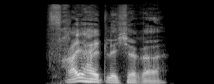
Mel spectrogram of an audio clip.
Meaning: inflection of freiheitlich: 1. strong/mixed nominative/accusative feminine singular comparative degree 2. strong nominative/accusative plural comparative degree
- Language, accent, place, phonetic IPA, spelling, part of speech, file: German, Germany, Berlin, [ˈfʁaɪ̯haɪ̯tlɪçəʁə], freiheitlichere, adjective, De-freiheitlichere.ogg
